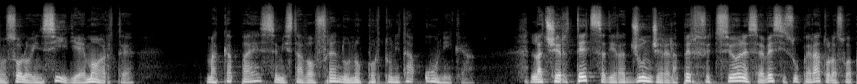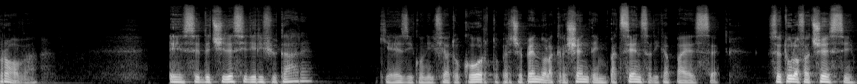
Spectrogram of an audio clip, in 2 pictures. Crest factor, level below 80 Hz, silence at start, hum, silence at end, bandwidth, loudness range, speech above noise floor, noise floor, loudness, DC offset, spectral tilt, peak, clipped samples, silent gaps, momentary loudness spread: 16 dB; -40 dBFS; 0 s; none; 0 s; 17.5 kHz; 5 LU; 49 dB; -65 dBFS; -16 LUFS; under 0.1%; -4.5 dB/octave; -2 dBFS; under 0.1%; none; 11 LU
